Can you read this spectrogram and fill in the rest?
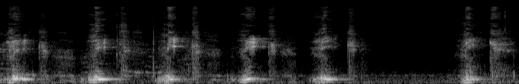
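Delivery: spaced, squeaked impact sounds; shockwave hit noises. Retold or imitated. Storyteller imitating shockwaves of hits, spaced squeaky noises. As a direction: squeak out each impact separately. You hear these shockwaves.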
